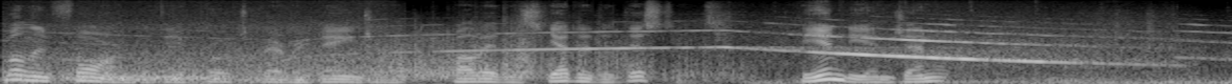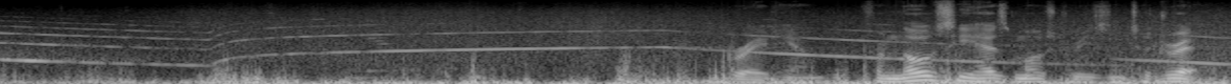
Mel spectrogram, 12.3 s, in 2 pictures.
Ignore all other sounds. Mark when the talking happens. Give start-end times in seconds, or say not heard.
0.0-4.8, 9.8-12.2.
